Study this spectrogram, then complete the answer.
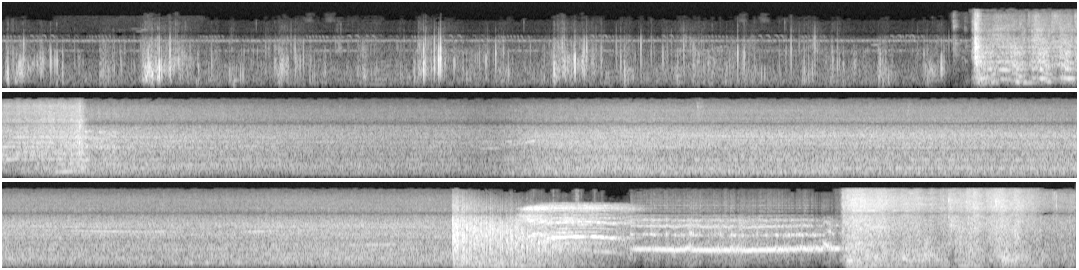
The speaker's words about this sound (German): Sie ist an einen Hydranten gefahren. Ja. Qualm steigt aus der Motorhaube.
